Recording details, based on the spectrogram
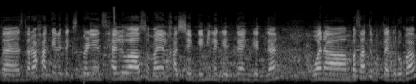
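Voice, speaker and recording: A woman's raised, projected voice, high in pitch with ordinary pitch variation, at a moderate pace, with audible room echo and crowd noise in the background. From Tunisia. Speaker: actress. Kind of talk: interview.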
